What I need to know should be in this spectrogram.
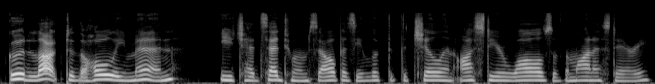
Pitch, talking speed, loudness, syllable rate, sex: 190 Hz, 210 wpm, -20 LUFS, 5.2 syllables/s, female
